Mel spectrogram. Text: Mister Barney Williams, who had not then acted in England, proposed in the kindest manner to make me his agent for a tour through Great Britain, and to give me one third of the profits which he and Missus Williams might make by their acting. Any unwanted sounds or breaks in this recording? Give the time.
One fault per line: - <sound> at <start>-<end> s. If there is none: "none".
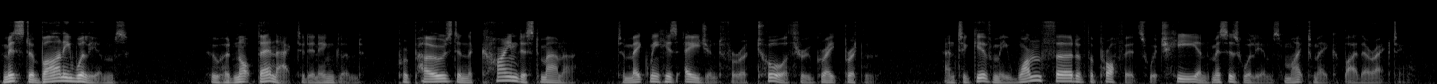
none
